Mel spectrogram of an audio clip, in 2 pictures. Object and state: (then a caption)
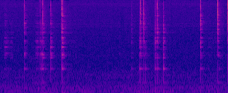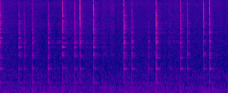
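Glass surface. Fingers tap and scratch on a glass surface, producing quick, irregular clinks with bright, glassy ticks that ring only briefly. A steady low rumble sits underneath throughout.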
